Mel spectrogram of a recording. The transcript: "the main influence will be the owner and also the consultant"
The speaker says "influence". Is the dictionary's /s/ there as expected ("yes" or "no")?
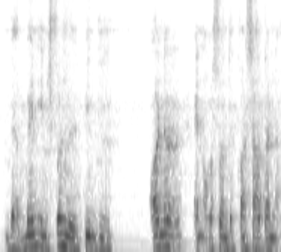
no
